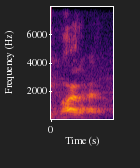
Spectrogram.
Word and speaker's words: भर: Pronunciation में गलती है, वो भर्ग नहीं भर है, भर का महाजनपद हुआ करता था।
